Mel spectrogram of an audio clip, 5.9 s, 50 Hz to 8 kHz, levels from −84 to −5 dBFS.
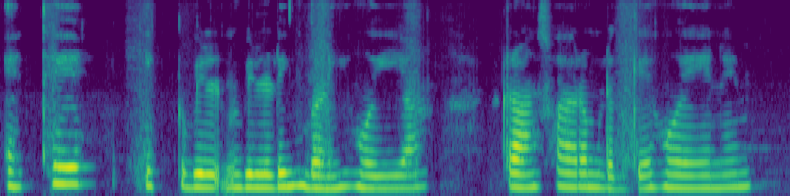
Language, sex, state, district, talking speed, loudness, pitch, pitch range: Punjabi, female, Punjab, Kapurthala, 110 wpm, -20 LUFS, 200 Hz, 190-215 Hz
